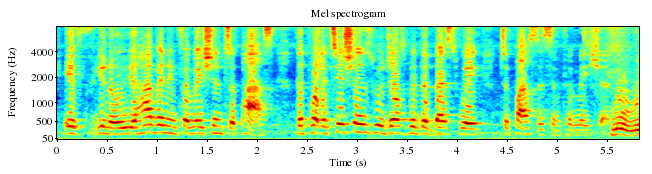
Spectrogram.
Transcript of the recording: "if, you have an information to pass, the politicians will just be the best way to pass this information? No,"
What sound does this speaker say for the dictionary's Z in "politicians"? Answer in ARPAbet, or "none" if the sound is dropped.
Z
